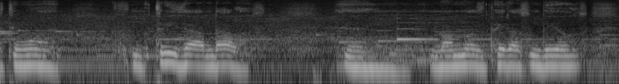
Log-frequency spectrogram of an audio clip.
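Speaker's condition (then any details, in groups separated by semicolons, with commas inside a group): Parkinson's syndrome; mild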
